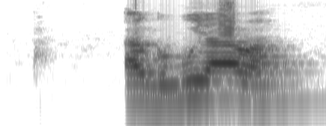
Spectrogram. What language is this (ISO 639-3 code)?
kdh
